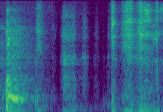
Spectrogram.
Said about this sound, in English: Sorry. That's such a dad cough.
